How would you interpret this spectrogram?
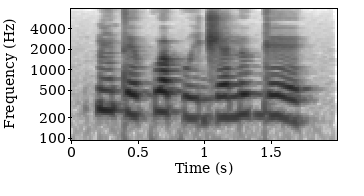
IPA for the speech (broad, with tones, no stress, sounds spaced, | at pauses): k͡p ĩ˦ t e˧ kʷ a˦ kʷ i˨ d͡ʒ ɛ˧ n ɨ˦ ɡ e˦˨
